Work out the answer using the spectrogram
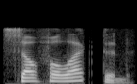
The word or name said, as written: self-elected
